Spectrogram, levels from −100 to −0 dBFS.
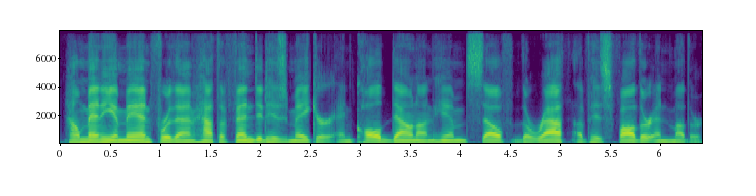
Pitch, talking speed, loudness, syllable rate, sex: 115 Hz, 215 wpm, -18 LUFS, 4.9 syllables/s, male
